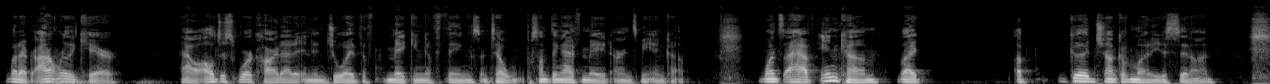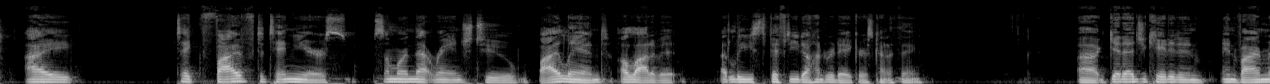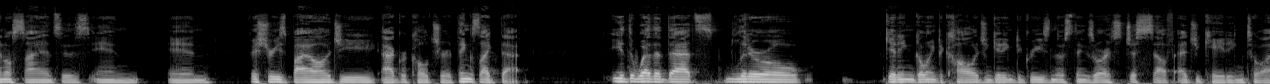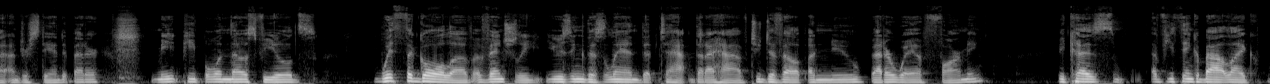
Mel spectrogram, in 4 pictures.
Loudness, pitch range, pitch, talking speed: -21 LUFS, 100-120 Hz, 110 Hz, 160 wpm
